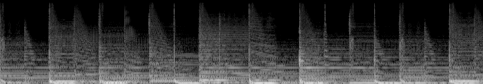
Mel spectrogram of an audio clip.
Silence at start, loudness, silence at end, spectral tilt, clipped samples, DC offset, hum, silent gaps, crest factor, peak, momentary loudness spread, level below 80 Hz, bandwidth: 0 s; -21 LUFS; 0 s; -7.5 dB/octave; under 0.1%; under 0.1%; none; none; 14 dB; -4 dBFS; 7 LU; -20 dBFS; 13.5 kHz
